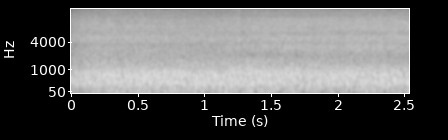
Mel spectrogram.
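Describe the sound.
Waterfall rushing steadily, a loud dense roar of falling water that holds an even, unbroken hiss throughout with no voices.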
